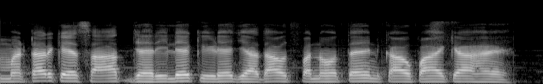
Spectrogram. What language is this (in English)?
Hindi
